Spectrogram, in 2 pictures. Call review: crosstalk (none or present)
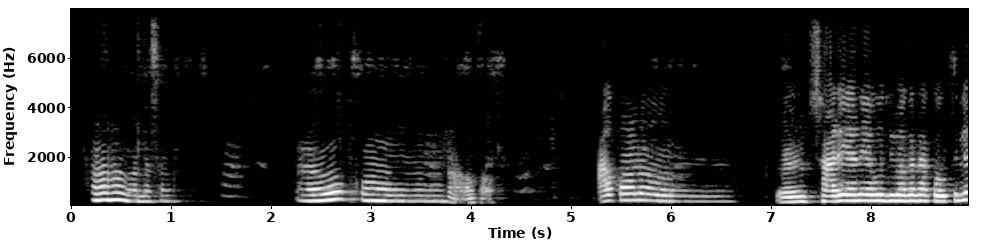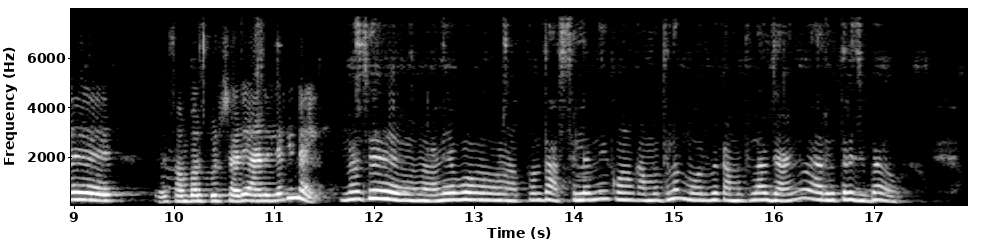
none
